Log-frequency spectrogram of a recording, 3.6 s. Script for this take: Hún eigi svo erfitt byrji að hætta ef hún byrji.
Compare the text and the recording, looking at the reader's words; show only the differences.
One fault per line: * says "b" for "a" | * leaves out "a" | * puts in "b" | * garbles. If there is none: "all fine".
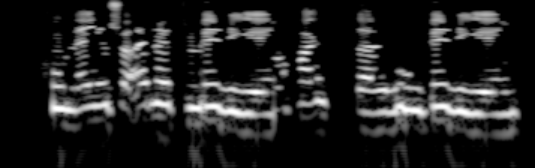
all fine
